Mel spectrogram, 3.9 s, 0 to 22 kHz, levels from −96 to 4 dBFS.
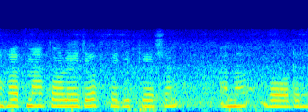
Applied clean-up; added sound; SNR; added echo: none; none; none; none.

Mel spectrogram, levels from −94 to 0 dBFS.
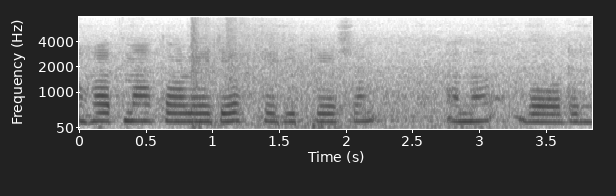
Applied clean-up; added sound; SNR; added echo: none; Explosion; 17 dB; none.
